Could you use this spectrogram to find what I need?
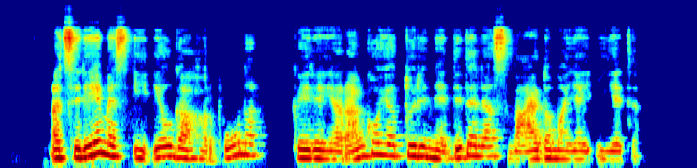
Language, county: Lithuanian, Kaunas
